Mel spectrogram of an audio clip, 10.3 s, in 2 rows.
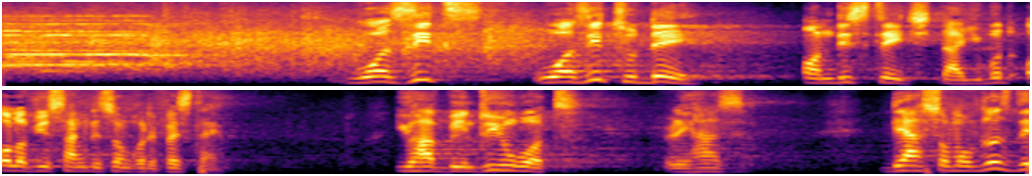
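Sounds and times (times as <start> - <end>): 
audience clapping: 0.0 - 3.2
speech: 1.7 - 6.4, 7.1 - 10.2.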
